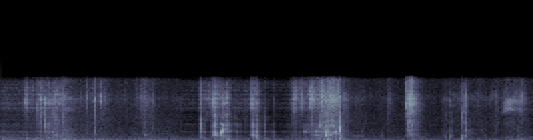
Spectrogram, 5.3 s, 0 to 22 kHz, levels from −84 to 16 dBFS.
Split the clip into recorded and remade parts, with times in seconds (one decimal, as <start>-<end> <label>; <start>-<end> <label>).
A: 0.0-0.6 remade; 0.6-1.8 recorded; 1.8-3.2 remade; 3.2-5.3 recorded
